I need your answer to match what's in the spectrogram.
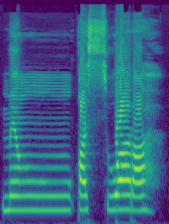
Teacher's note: کلمت قسورہ میں سین کو ہم ہمزے سے پڑھیں گے، را پہ زبر ہے تو ہمیں را کو موٹی آواز میں پڑھنا ہے. آخر میں یہاں تا پہ ہم روکیں گے تو اس پہ ہاتھ سے روکیں گے.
